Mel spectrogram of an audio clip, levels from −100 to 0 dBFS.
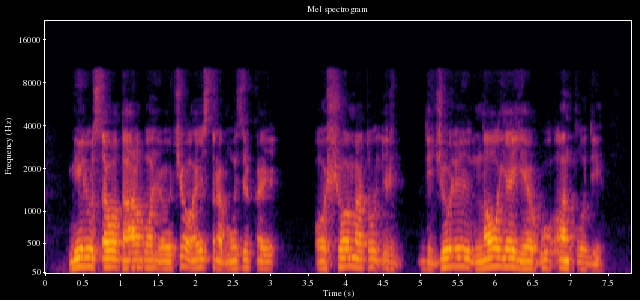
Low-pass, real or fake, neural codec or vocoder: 9.9 kHz; fake; vocoder, 22.05 kHz, 80 mel bands, WaveNeXt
